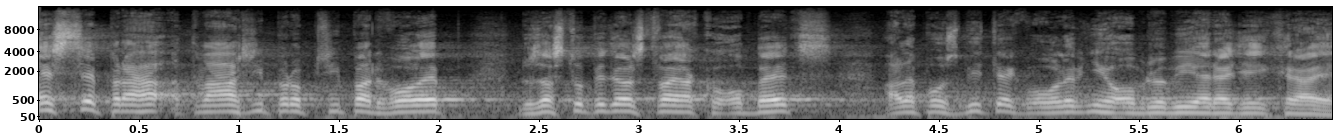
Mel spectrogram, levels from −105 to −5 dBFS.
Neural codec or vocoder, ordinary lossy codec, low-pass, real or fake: none; Opus, 64 kbps; 14.4 kHz; real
